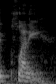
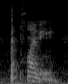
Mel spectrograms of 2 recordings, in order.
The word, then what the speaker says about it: plenty: said plenty very clearly in uh everyday speech we say plenty plenty it sounds like p-l-e-n-n-y plenty so i have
